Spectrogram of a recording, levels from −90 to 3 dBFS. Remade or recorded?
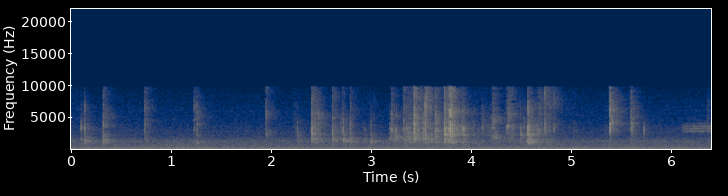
recorded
